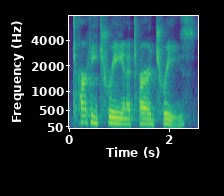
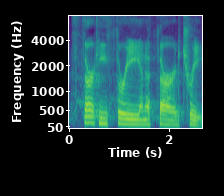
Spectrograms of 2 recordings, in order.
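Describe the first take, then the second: First: The th sounds are said like a plain t. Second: The th sounds are said with the tongue between teeth. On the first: This is how an Irish speaker would say it. "we don't have the T H sound. So I would be more likely to say" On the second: This is the version with the TH sound. "instead of"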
